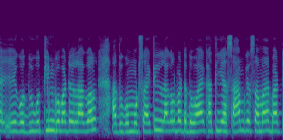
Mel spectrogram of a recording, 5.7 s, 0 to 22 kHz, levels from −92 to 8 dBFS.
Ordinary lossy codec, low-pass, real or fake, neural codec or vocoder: none; none; real; none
